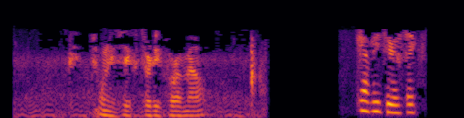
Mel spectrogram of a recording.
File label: Sheriff Dispatch, scanner; Mesa County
